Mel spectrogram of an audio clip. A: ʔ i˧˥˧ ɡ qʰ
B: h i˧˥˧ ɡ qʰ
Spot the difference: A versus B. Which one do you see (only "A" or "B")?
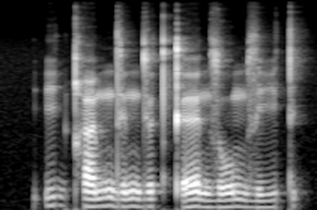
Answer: A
